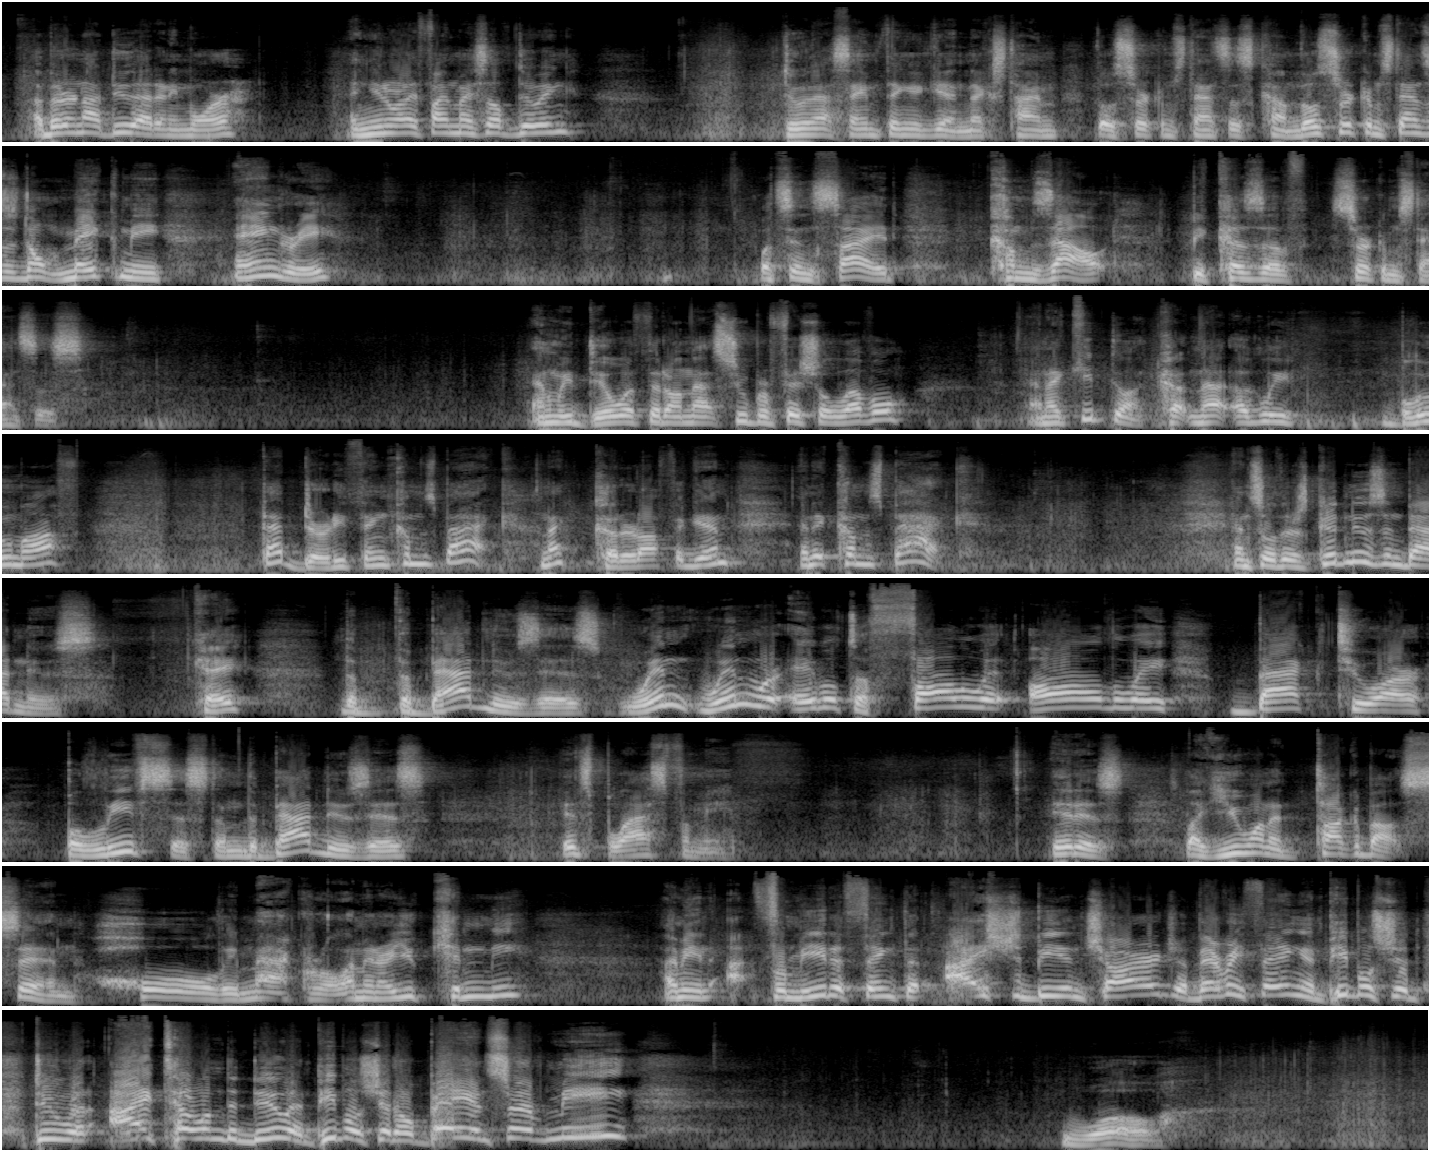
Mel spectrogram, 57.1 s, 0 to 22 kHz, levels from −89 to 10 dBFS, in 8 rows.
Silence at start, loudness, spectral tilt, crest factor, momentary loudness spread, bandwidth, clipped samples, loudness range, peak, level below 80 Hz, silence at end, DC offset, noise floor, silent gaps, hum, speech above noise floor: 0.1 s; -17 LUFS; -4.5 dB/octave; 14 dB; 9 LU; 18.5 kHz; under 0.1%; 6 LU; -4 dBFS; -56 dBFS; 0.2 s; under 0.1%; -58 dBFS; none; none; 41 dB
